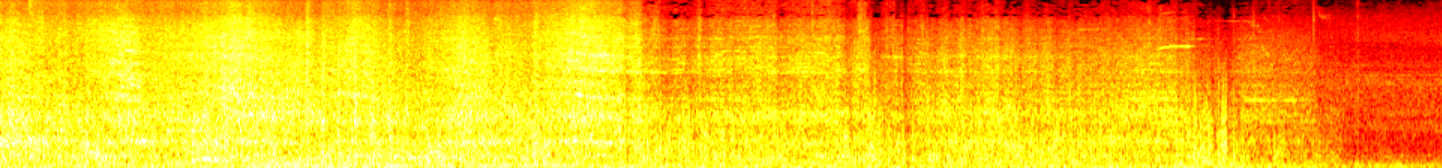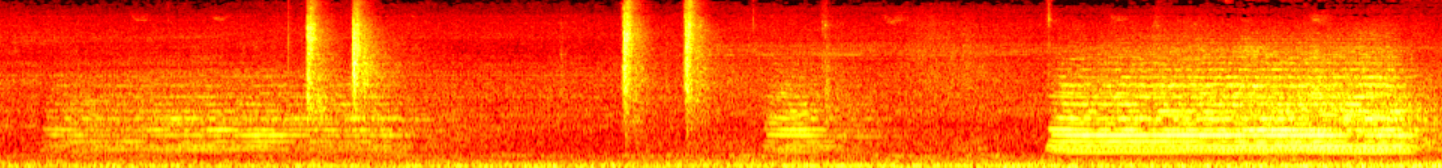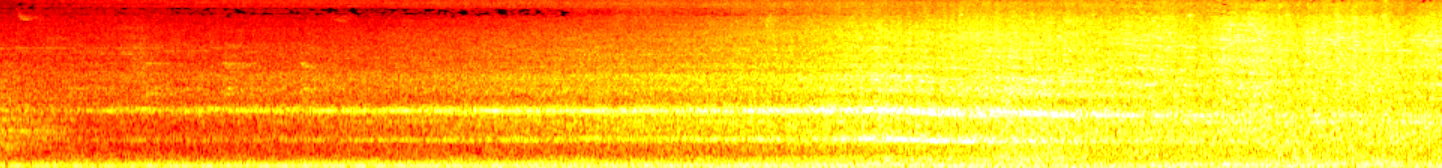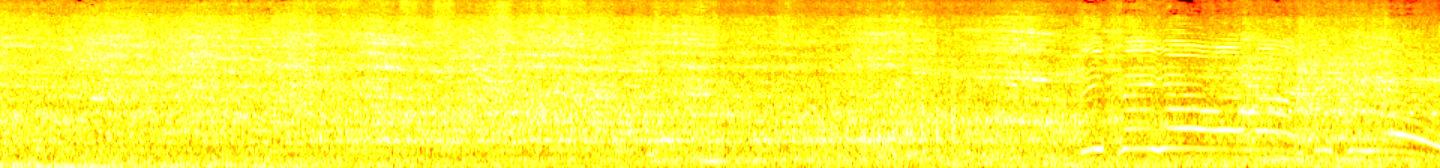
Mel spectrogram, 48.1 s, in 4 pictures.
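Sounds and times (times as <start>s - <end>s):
freight cars rumbling and clattering: 0.0s - 11.8s, 31.2s - 48.0s
locomotive horn: 12.4s - 15.6s, 18.4s - 19.4s, 20.7s - 24.2s.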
